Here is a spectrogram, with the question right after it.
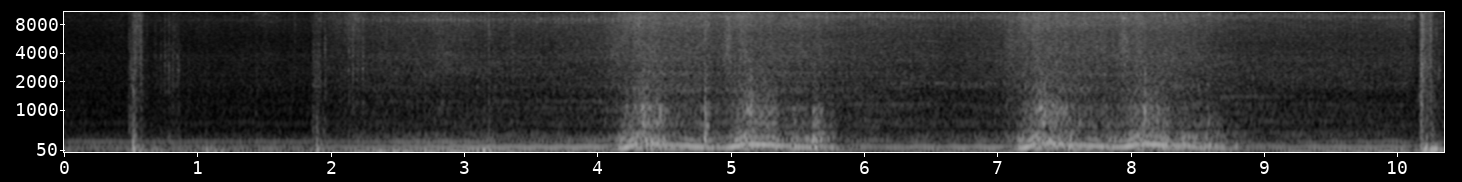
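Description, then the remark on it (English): A sports car engine, mounted behind the driver, idles with a steady low hum after warming up, then the driver blips the throttle twice in quick succession, the pitch rising and falling each time before settling back to idle. Loud, no voices. “But when it idles down and warms up a little bit, I will goose the throttle.”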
